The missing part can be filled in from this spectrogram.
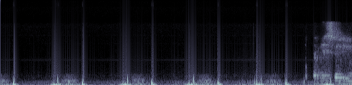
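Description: Child heart sounds with a sharp early-systolic ejection click and a systolic murmur, easily mistaken for a split first sound.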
